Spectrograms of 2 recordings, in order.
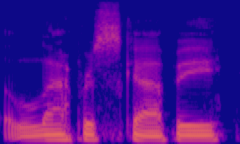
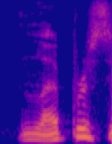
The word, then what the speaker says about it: laparoscopy: Leprosy? Laparoscopy. Laparoscopy. There's no way you're pronouncing that right. LAP, lap, ARO, SCOPY, scopy. Laparoscopy. Laparoscopy. It's laparoscopy.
